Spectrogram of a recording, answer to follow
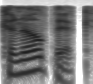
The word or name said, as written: Canopic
